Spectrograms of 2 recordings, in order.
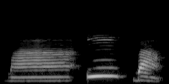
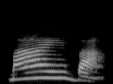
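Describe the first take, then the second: First: It is said slowly, one syllable at a time. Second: It is said at a normal, connected speed.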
